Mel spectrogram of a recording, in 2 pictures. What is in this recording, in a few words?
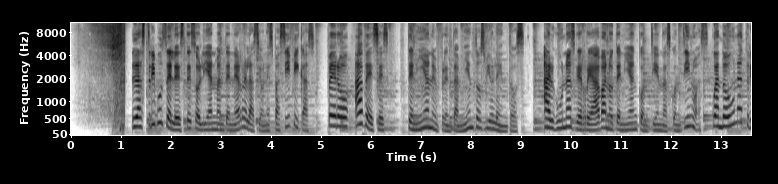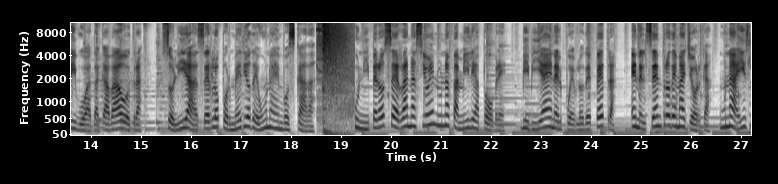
spanish latin american documentaries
